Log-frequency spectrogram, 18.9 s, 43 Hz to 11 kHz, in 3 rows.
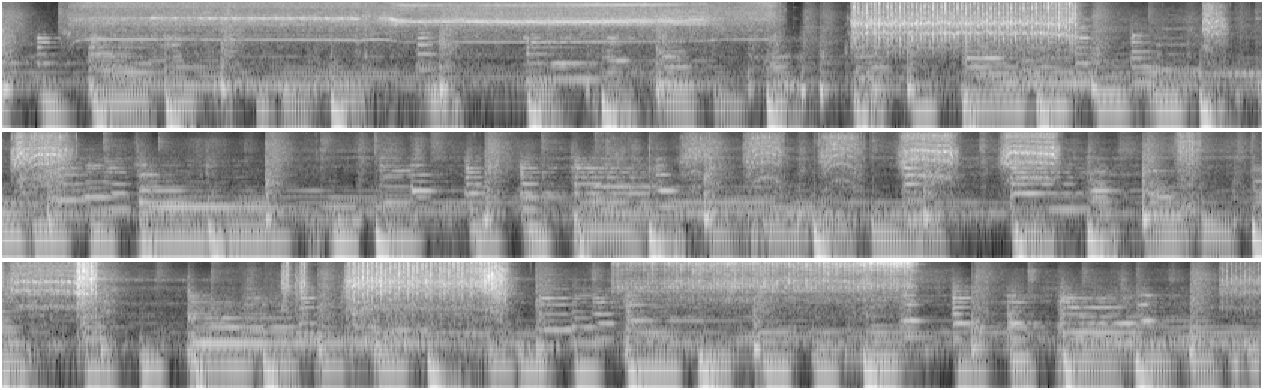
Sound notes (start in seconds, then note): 1.9 drill whirring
